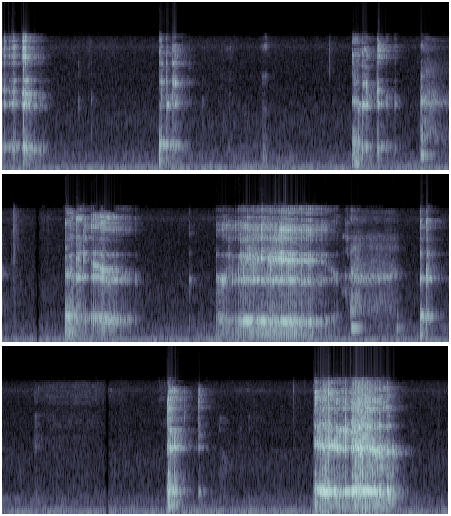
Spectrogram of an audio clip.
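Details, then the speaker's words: A young woman burping while eating: about nine loud, throaty belches of varying length, some drawn out, over steady room hum. "uh a little frog burp"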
